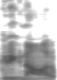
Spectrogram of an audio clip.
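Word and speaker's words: Grignard: पर मेंशन किया गया इसको लिखा गया गिगनार डी जो होता है यह साइलेंट देखने को मिलेगा आपको गिगनार बोलते हैं इसको हिंदी में ग्रिगनार्ड रिएजेंट आप ग्रिगनार्ड डायरेक्टली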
